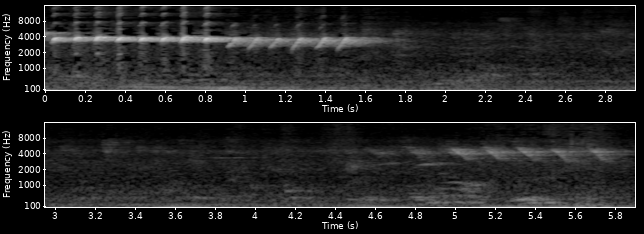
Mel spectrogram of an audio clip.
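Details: Canary song used to lure a canary into singing: a fast, even trill of about ten notes over one and a half seconds, then near quiet with a faint distant trill near the end and low background noise.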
